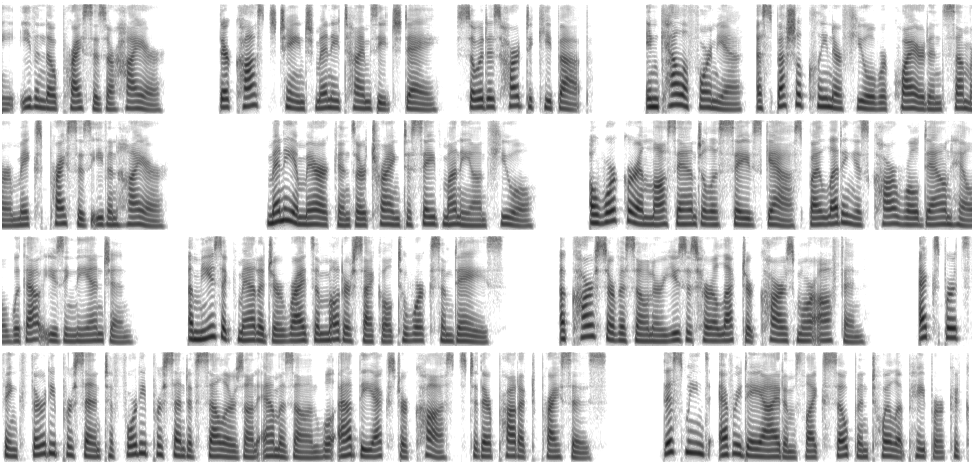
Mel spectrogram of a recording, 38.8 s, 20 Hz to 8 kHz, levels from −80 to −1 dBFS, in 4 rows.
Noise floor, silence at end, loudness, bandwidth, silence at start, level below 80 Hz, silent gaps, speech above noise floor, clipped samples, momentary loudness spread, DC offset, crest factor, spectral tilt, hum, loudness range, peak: under -90 dBFS; 0.1 s; -21 LUFS; 7.6 kHz; 0 s; -70 dBFS; 1.79-2.06 s, 6.05-6.31 s, 11.51-12.23 s, 15.20-15.46 s, 20.88-21.14 s, 24.59-24.85 s, 28.20-28.46 s, 35.31-35.58 s; over 69 dB; under 0.1%; 7 LU; under 0.1%; 18 dB; -5 dB/octave; none; 2 LU; -2 dBFS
